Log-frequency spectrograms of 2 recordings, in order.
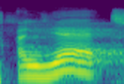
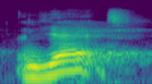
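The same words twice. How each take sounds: First: "And yet," with a firm lift on "yet"; dramatic pause. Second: "and yet," repeated quietly, rising on "yet"; softer echo. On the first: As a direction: set up the turn, then stop. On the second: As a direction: let the echo hang as a question. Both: Real, not acted.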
